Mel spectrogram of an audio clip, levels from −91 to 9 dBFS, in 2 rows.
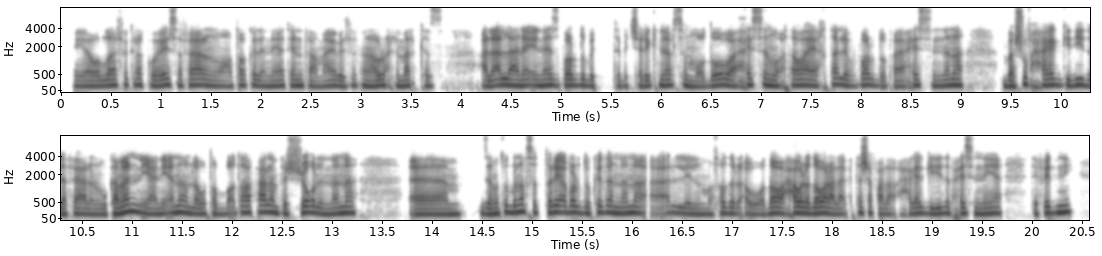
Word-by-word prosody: هي 145 0 -4
والله 150 +3 0
فكرة 180 0 -4
كويسة 165 +1 -1
فعلًا 170 0 0
وأعتقد 155 +3 -5
إن 145 0 -4
هي 150 +1 -1
هتنفع 160 -2 -2
معايا، 145 +3 -3
بالذات 155 +3 -6
أنا 150 -2 0
هارُوح 160 +1 -1
لمركز 150 -1 -5 0.4
على 145 +2 +4
الأقل 175 0 +4
هالاقي 165 0 +2
ناس 170 +1 +1
برضه 165 +1 0
بت 145 -3 -5 0.2
بتشاركني 150 +3 -2
نَفْس 165 +1 -3
الموضوع 145 +2 -1
وهاحس 170 +2 0
المحتوى 165 0 +1
هيختلف 165 +1 -1
برضه، 165 -2 -3
فهاحس 140 +5 -4
إن 155 +1 -2
أنا 170 0 +2 0.4
باشوف 155 +5 +1
حاجات 175 +1 +2
جديدة 165 -1 0
فعلًا، 150 -2 -1
وكمان 175 +9 +4
يعني 150 -2 +1
أنا 190 - +3
لو 150 -3 0
طبّقتها 155 +5 -1
فعلًا 195 -1 +2
في - - -16
الشغل 180 +4 +2
إن 150 -1 -2
أنا 175 +3 +2 0.6
آمم 145 0 +1 0.2
زي 155 -2 0
ما 155 - +3
تقول 185 +4 0
بنَفْس 200 +1 +2
الطريقة 190 +1 +3
برضه 185 -3 +1
كده 190 +3 0
إن 175 -2 +3
أنا 175 +1 +2
أقلل 180 -2 -3
المصادر 150 +2 -3
أو 145 - -4
ادوّ 165 +4 +4
احاول 170 +2 +5
ادوّر 165 +1 +5
على 145 -1 +1
أكتشف 170 +3 -1
على 150 - -3
حاجات 165 +1 -2
جديدة 160 +1 -1
بحيث 165 +1 -2
إن 155 - 0
هي 170 +2 0 0.3
تفيدني. 175 +6 +1
165 Hz, 200 wpm, -24 LUFS, 150-175 Hz, 0.6 s, احاول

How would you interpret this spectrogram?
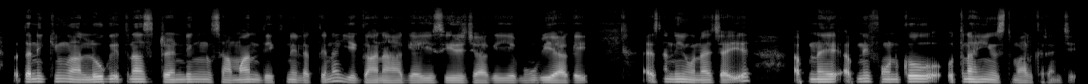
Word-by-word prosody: पता 125 - +3
नहीं 130 +1 -1
क्यों 135 0 -3
अ, - - +3
लोग 120 +3 +3
इतना 125 +1 +2
स 120 +1 -3
ट्रेंडिंग 115 +1 0
सामान 110 +2 0
देखने 100 +3 -5
लगते 100 +1 -4
हैं - - -5
ना 155 - -2
ये 100 - 0
गाना 95 0 +1
आ - - -2
गया, 95 +1 -3
ये 100 +1 -1
सीरीज़ 100 -2 -1
आ 95 0 +1
गई, 95 +1 -6
ये 100 - 0
मूवी 105 +2 -1
आ 95 -1 +4
गई 100 +1 -1 0.6
ऐसा 125 - -3
नहीं 125 0 +2
होना 105 -2 +1
चाहिए। 100 - +1 0.5
अपने, 120 0 +3
अपने 135 +2 -1
फ़ोन 120 -3 -1
को 135 - +9 0.3
उतना 125 -1 +2
ही 115 -1 +1
इस्तेमाल 95 -2 -3
करें। - - -13
जी। - - -12
110 Hz, 210 wpm, -26 LUFS, 100-120 Hz, 0.6 s, को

